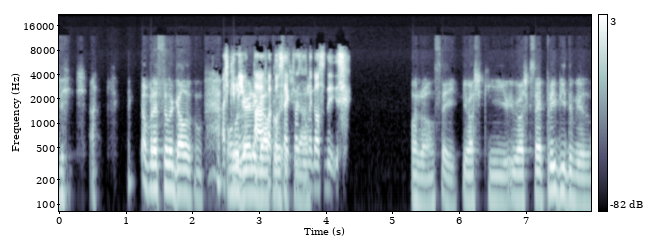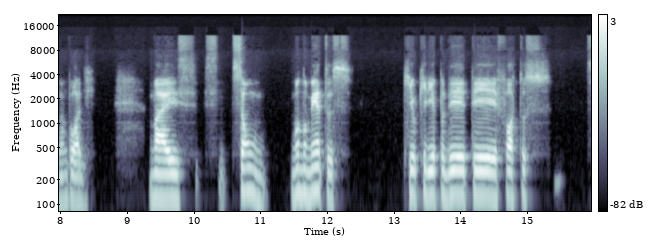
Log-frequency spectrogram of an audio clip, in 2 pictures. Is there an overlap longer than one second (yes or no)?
yes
